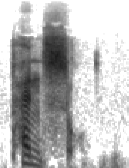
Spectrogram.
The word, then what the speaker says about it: pencil: we pencil okay pencil we stress the first syllable the second syllable is soft pencil okay yes now how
